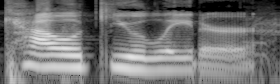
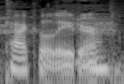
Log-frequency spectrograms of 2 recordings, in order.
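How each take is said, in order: First: Every syllable of the word is said clearly. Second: The word is said quickly with syllables squeezed. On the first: "I can say it calculator" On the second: "when I say it fast, I say caca later"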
